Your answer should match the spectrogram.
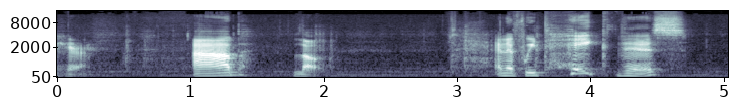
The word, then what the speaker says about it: hablo: ends in a vowel, the stress is going to fall on the second to the last syllable.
